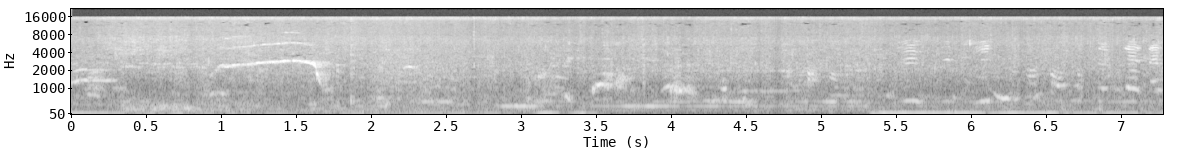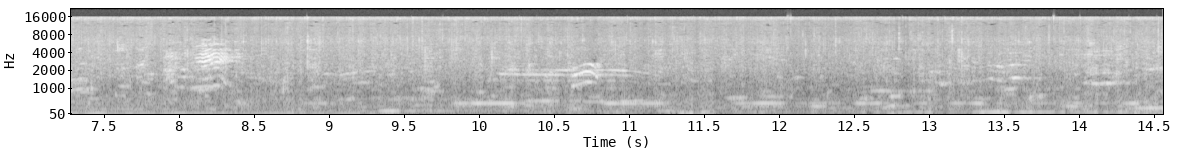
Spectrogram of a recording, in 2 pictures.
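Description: Children calling and shouting at play in a splash pool, over water splashing and running, with music playing in the background.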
